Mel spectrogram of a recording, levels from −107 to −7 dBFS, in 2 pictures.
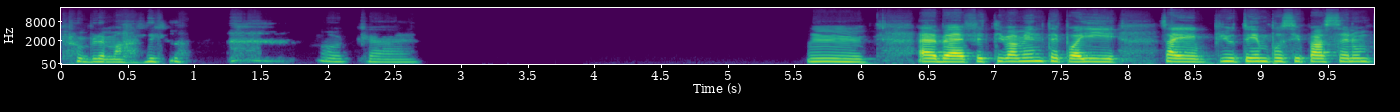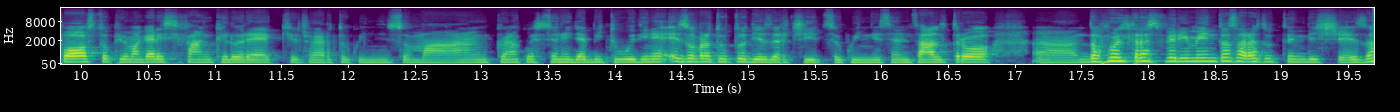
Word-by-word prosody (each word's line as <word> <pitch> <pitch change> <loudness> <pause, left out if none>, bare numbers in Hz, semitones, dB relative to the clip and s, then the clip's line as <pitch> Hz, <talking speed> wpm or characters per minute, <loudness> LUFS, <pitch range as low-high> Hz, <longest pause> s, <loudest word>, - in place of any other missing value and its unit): Problematica. 205 - -7 1.0
Okay. 200 -4 -13 2.9
Mhmm. 215 -3 -2 0.3
E 220 0 +8
beh, 210 -1 +9
effettivamente 230 +4 +2
poi 210 -1 +4 0.3
sai 215 -4 +3
più 235 0 -1
tempo 235 -1 +2
si 230 0 -3
passa 220 0 +3
in 220 - +1
un 225 0 -1
posto, 205 0 +5
più 195 - -6
magari 190 +1 0
si 195 +1 -9
fa 185 -1 -4
anche 180 +1 -6
l'orecchio, 175 -1 -3
certo 170 +1 -9
quindi 170 0 -11
insomma 165 0 -7
anca 175 +2 -8
una 180 -1 -4
questione 190 0 -5
di 185 - 0
abitudine 185 +1 -2
e 215 - -1
soprattutto 205 -1 -1
di 190 -1 0
esercizio, 175 -1 -4
quindi 170 0 -7
senz'altro, 180 +2 0 0.3
ehm, 165 -1 -8
dopo 220 +5 +4
il 250 -1 +6
trasferimento 240 -1 +1
sarà 225 -3 +2
tutto 210 -1 -8
in 195 -1 -4
discesa. 185 +1 -3
195 Hz, 130 wpm, -22 LUFS, 180-220 Hz, 2.9 s, beh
